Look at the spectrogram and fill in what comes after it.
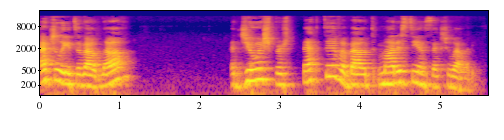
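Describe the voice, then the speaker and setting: With an Israeli accent, a woman speaks in a somewhat breathy, fairly high voice at a moderate pace, her intonation lively and her long pauses frequent, amid audible room echo. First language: Hebrew. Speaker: author and book editor. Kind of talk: lecture. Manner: halting.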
